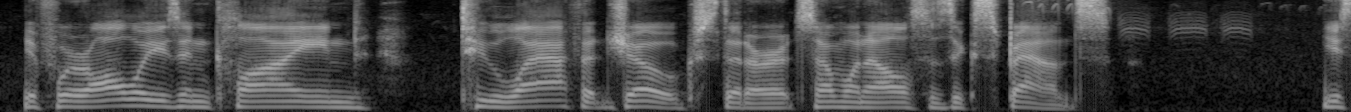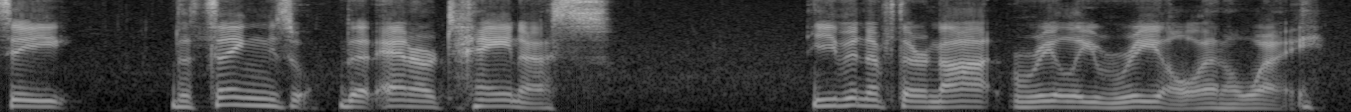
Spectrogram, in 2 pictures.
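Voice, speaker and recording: A man giving reflective spoken commentary in an earnest, deliberate manner, pausing mid-sentence. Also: a little high, clear, resonant tone, dry recording. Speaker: speaker giving moral commentary.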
